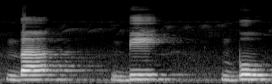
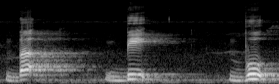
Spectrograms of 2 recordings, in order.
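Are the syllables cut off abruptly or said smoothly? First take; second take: smooth; abrupt. First: The syllables are said smoothly, without a jerk. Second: The syllables are cut off with an abrupt jerk. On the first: The speaker calls it right. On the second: The speaker calls it wrong.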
